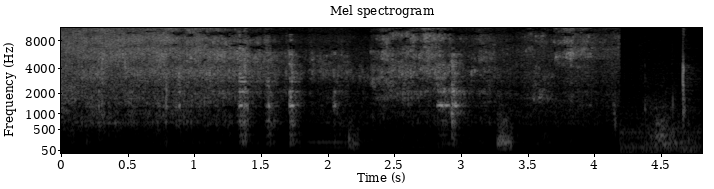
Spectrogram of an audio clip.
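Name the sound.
food searing in a pan as crust develops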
